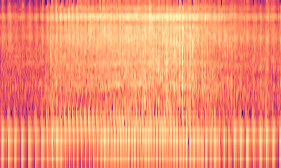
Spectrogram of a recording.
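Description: A four-wheeler ATV engine chugs close by with a fast, steady pulsing beat, rising slightly in the middle while driving through muddy Texas ground, loud and without speech.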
